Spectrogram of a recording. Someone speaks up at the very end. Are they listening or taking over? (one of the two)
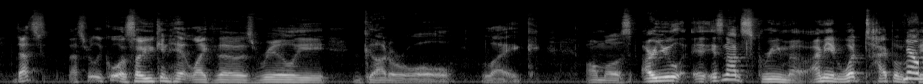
taking over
